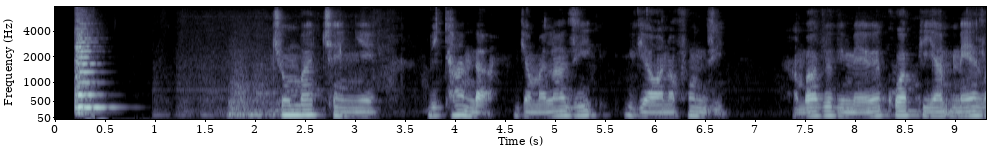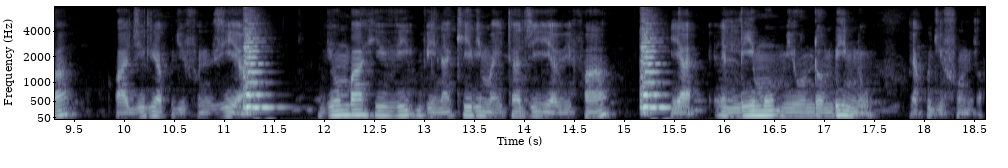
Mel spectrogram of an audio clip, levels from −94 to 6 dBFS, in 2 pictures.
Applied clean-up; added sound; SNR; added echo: none; Bowed string instrument; -5 dB; none.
